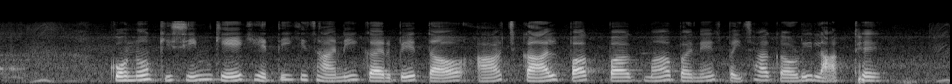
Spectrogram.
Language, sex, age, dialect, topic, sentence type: Chhattisgarhi, female, 18-24, Central, banking, statement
